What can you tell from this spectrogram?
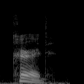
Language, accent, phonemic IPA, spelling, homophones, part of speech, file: English, US, /kɜɹd/, Kurd, curd, noun, En-us-kurd.ogg
- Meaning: A member of the linguistically and culturally distinct people who speak Kurdish and mainly inhabit those parts of Turkey, Iran, Iraq and Syria sometimes known as Kurdistan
